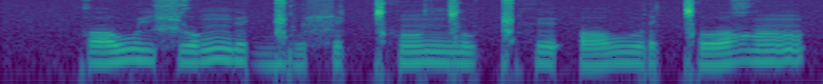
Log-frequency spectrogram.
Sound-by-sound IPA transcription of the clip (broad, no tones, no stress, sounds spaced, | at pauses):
k ɔ w y ɕ o ŋ ʏ ɡ͡ǁ u ɬ ʏ ǀʰ õ ŋ͡ǀ u ǁʰ ʏ ʔ ɔ β u ɾ ə ǀ o ʁ õ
